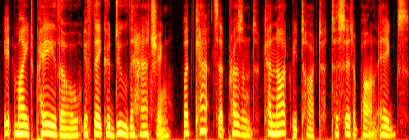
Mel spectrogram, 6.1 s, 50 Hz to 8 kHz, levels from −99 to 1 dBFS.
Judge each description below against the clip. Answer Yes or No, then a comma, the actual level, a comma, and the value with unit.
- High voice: No, medium, 175 Hz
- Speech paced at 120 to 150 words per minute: No, fast, 205 wpm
